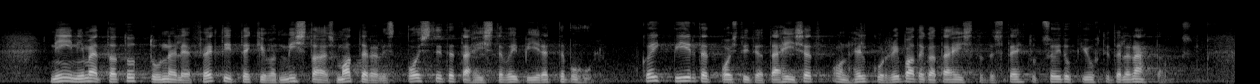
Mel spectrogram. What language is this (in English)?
Estonian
